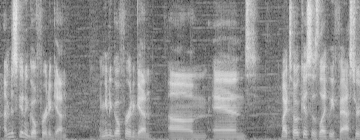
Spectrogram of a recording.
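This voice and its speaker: A man's voice: fairly low pitch, bright, forceful tone. A slightly congested man giving casual, informal gameplay commentary, thinking aloud as he goes. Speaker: gaming video host.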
